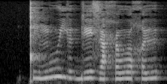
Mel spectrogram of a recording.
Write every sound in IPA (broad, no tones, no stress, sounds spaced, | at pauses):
ǃ i m u j ɘ ɡ e z ɐ ħ o χ ɨ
